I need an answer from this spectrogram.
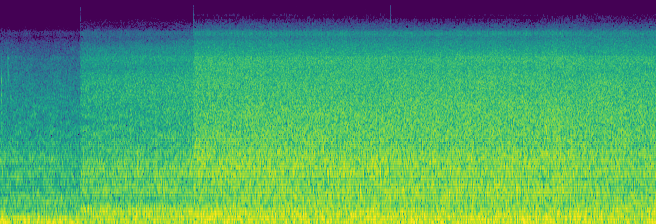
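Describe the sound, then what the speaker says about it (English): A stream runs beside a walking trail on the South Fork Rail Trail in Lincolnton, North Carolina, its close, loud rushing continuous and unbroken for the whole stretch. "Something about running water just, it calms me down."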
